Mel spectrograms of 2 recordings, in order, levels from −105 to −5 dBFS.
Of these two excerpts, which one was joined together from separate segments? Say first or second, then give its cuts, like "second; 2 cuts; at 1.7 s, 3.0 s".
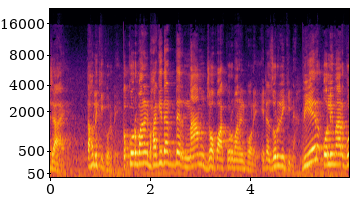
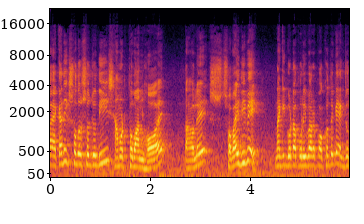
first; 2 cuts; at 1.5 s, 4.9 s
